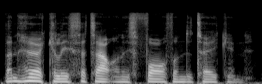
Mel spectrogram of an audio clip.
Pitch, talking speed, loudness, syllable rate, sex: 125 Hz, 185 wpm, -19 LUFS, 5.5 syllables/s, male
